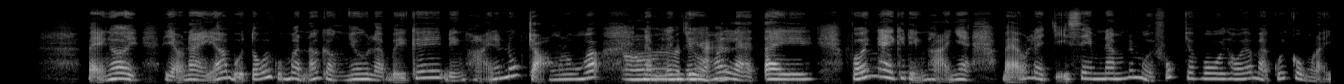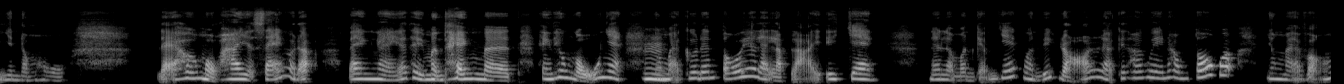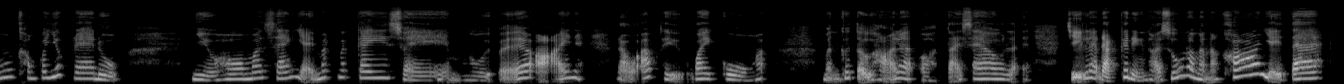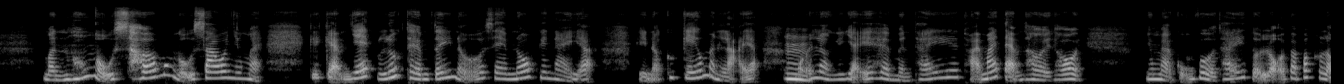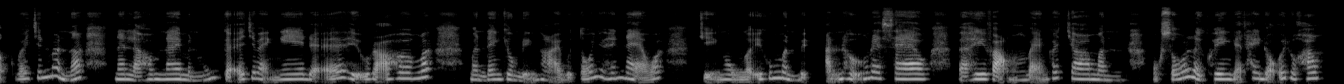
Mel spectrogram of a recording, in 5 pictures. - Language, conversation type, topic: Vietnamese, advice, Làm thế nào để giảm thời gian dùng điện thoại vào buổi tối để ngủ ngon hơn?
- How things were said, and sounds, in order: laughing while speaking: "mình than"; laughing while speaking: "muốn"; tapping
